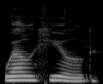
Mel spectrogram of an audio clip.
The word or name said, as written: well-heeled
